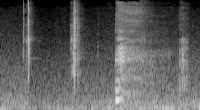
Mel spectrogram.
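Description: BB pistol being cocked and handled: two sharp clicks about half a second apart, then a short rustle and a laugh near the end.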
